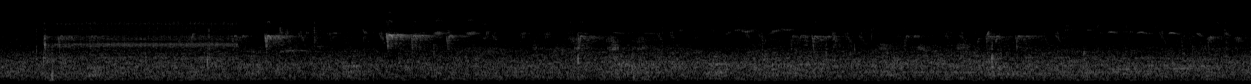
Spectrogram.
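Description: Crossbills giving short, high chip calls, some in quick runs, over a steady background hiss.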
